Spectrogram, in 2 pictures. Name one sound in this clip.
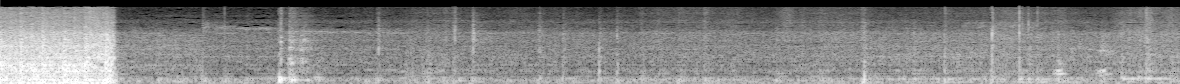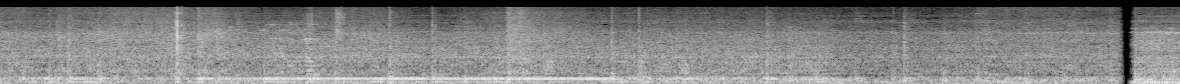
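A heavy log thuds and scrapes as it is dragged across the ground.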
